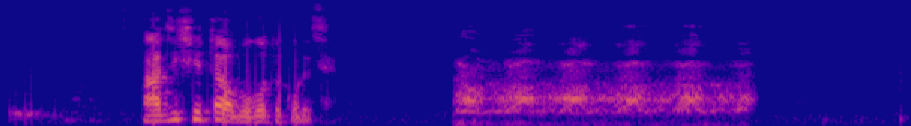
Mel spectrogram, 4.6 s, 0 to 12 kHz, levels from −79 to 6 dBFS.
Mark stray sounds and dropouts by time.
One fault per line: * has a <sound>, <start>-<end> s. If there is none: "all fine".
* has a bark, 2.3-3.8 s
